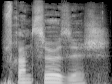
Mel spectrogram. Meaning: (proper noun) French (language); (noun) French, fellatio
- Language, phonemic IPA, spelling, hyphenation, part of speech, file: German, /fʁanˈtsøːzɪʃ/, Französisch, Fran‧zö‧sisch, proper noun / noun, De-Französisch.ogg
